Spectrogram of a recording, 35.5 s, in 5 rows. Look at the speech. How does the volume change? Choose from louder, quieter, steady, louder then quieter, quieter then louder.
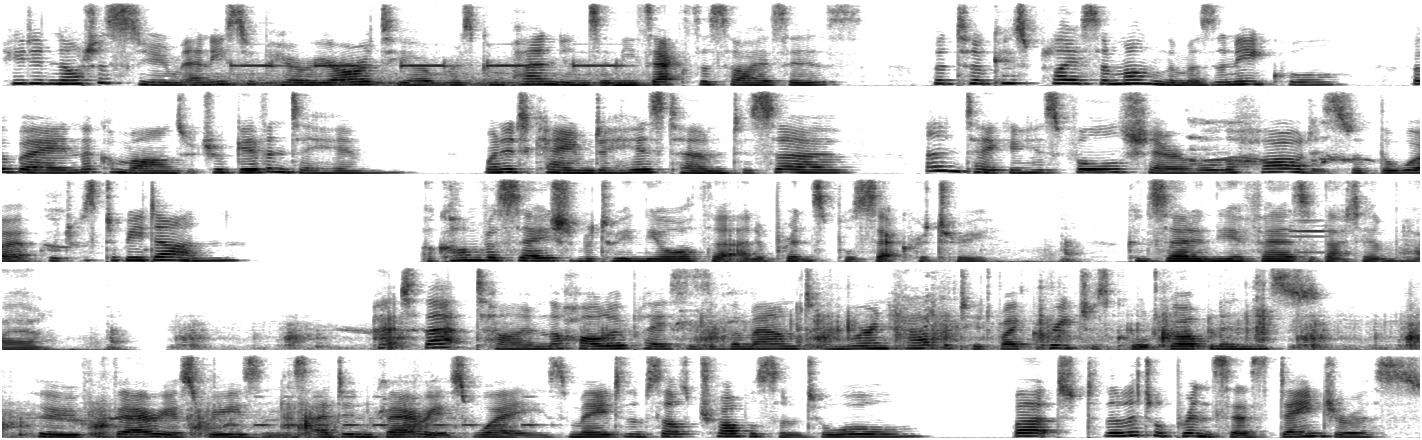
steady.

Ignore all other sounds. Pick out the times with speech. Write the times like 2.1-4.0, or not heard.
0.1-15.3, 16.2-21.6, 23.1-35.4.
